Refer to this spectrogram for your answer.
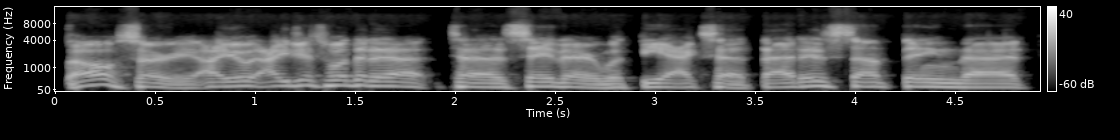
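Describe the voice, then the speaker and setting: Here the same kind of podcast host, a middle-aged man, keeps the interview chat loose, cracking jokes, staying upbeat and saying things twice. His mid-range voice has a sharp edge, moves at a normal speed, and carries no room sound.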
